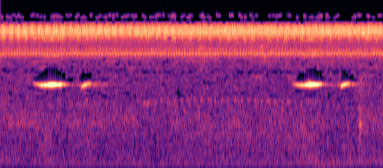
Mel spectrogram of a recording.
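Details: Two whistled phrases from a codorniz quail in northeastern Brazil, each a sustained pure whistle followed by a shorter note, about three seconds apart, with a steady high insect hum throughout.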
